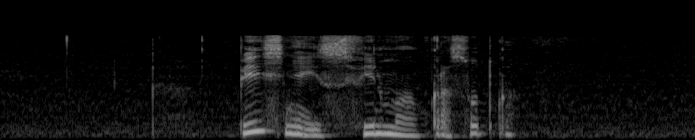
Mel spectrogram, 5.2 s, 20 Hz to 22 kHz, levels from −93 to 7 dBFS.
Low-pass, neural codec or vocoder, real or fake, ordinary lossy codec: none; codec, 16 kHz, 16 kbps, FreqCodec, larger model; fake; none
